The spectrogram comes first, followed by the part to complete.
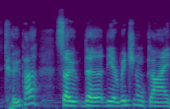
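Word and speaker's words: Kuiper: I I think that it's actually quiper. It's it's Kooper. So the the original guy that named it was a barrel like his his ancestry. It was the same for Cooper. It's just in Dutch.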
